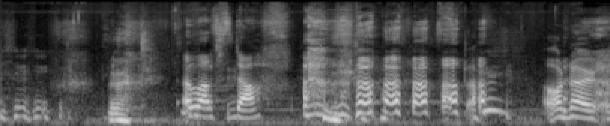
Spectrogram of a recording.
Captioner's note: giggles; laughs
